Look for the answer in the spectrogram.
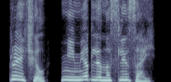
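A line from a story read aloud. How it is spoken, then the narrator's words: Repeated, yelled. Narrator (Russian): повторила я и заорала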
